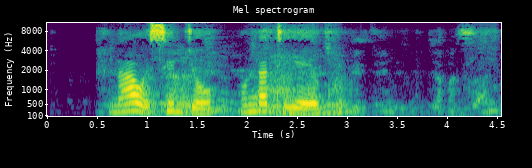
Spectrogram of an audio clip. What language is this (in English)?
Kinyarwanda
